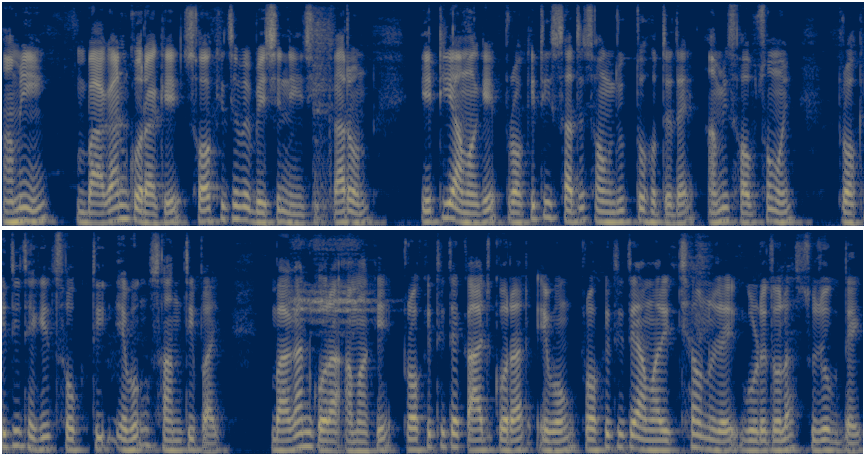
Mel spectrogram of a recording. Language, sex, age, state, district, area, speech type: Bengali, male, 45-60, West Bengal, Nadia, rural, spontaneous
